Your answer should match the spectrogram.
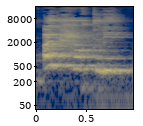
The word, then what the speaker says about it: الحقل: هنا الحقل اللام قمرية تكتب وتلفظ.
